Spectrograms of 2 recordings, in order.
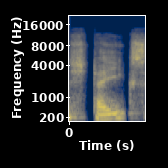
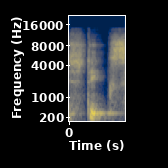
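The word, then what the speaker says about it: Styx: సో, అలానే ఆ వైతరణి నదికి సిమిలర్‌గానే స్టైక్స్ అనే ఒక నది దీన్ని స్టిక్స్ అని అంటారు ఇంగ్లీష్‌లో. బట్ గ్రీక్ ఉచ్చారణలో స్టైక్స్ అని ఉంది.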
